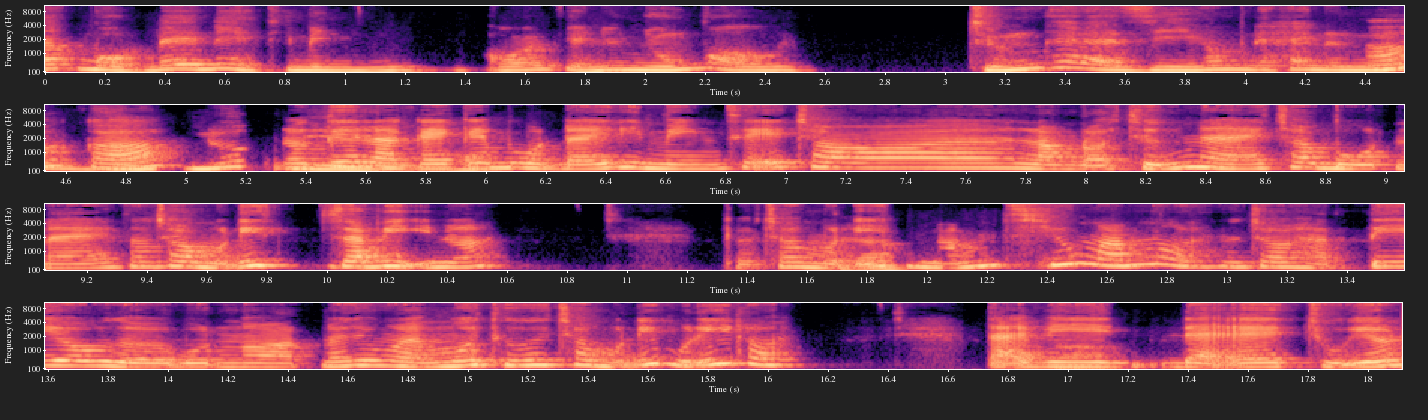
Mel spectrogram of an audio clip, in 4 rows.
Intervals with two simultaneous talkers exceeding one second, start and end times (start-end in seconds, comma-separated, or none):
4.4-6.0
